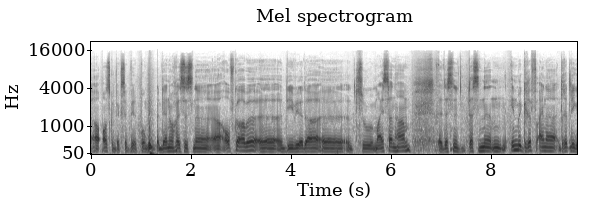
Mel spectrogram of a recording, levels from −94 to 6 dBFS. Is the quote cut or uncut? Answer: cut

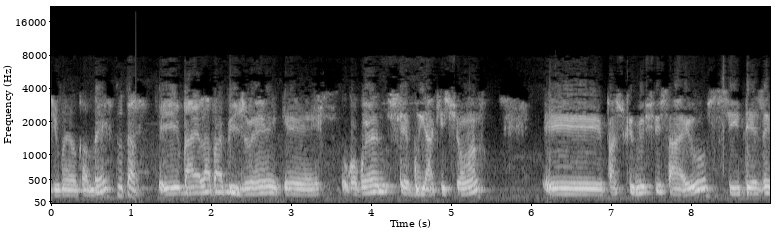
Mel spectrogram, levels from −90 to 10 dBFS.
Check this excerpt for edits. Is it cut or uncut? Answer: cut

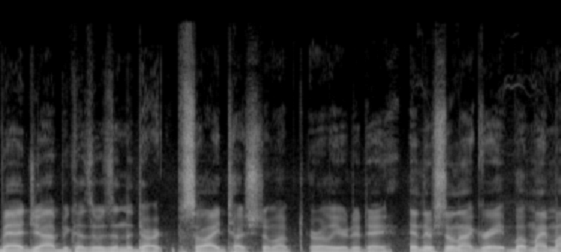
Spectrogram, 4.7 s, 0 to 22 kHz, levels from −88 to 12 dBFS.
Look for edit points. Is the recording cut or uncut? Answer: uncut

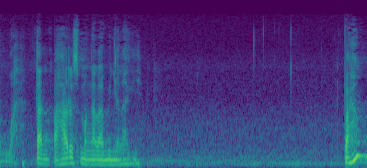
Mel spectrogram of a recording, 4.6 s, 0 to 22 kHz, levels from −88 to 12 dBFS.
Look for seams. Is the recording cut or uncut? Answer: uncut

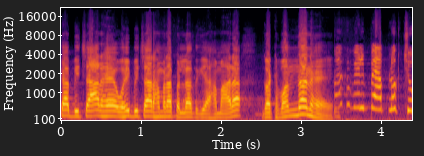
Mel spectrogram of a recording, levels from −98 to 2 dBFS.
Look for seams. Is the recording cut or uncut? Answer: cut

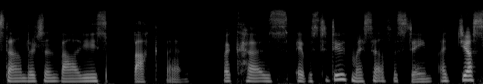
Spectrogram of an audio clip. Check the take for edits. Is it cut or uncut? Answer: uncut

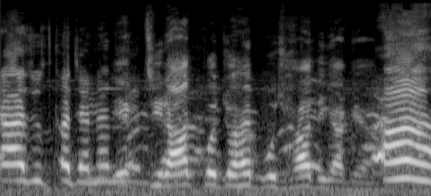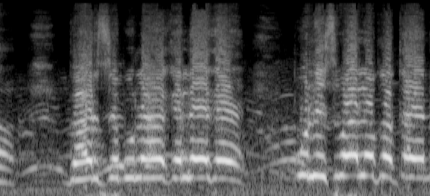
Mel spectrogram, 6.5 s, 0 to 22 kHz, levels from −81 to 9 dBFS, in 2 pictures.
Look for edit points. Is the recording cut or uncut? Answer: uncut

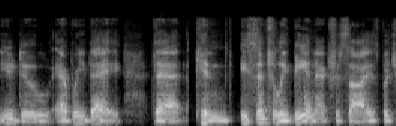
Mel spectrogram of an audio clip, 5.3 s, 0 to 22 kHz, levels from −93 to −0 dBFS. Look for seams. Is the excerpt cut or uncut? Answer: cut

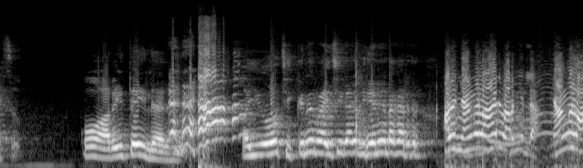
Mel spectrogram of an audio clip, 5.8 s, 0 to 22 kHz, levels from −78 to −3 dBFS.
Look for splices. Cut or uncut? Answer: uncut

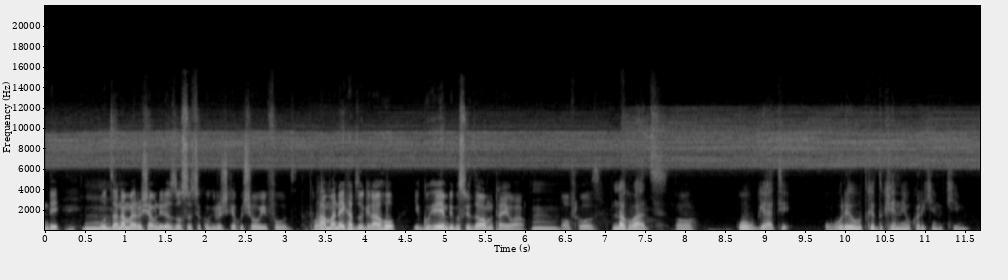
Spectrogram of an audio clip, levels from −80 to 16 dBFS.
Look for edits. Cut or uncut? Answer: uncut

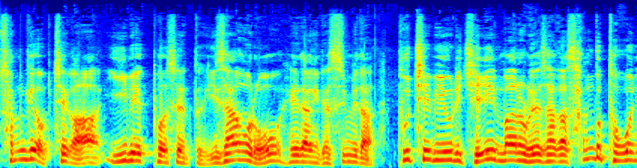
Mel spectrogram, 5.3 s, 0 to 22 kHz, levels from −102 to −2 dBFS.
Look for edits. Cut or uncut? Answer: uncut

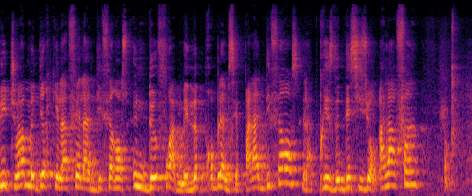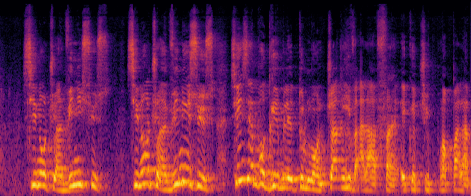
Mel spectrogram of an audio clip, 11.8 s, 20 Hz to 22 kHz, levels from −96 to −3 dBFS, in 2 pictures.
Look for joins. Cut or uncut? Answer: uncut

